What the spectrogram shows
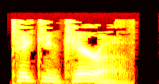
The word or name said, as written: taking care of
